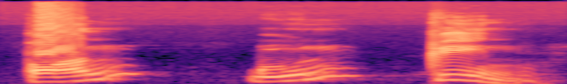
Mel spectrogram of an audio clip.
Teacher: সুপ্রিয় শিক্ষার্থীবৃন্দ, আমাদের পরবর্তী হরফ হচ্ছে কফ। কফ উচ্চারণ করতে হয় জিহ্বার একেবারে গোড়া থেকে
